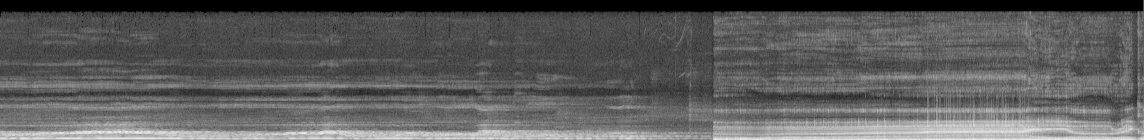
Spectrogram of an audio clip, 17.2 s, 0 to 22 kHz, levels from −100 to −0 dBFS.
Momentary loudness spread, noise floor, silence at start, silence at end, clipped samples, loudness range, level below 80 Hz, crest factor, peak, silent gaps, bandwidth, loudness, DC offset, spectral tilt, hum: 12 LU; -35 dBFS; 0 s; 0 s; under 0.1%; 9 LU; -42 dBFS; 14 dB; 0 dBFS; none; 19.5 kHz; -15 LUFS; under 0.1%; -7 dB/octave; none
